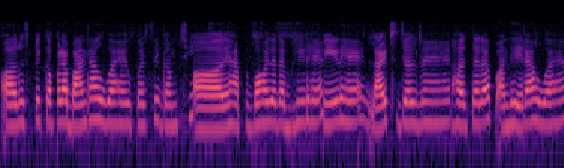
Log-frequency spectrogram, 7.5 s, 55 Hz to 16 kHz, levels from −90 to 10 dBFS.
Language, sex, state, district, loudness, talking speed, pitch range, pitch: Hindi, female, Chhattisgarh, Kabirdham, -29 LUFS, 230 wpm, 235-260 Hz, 250 Hz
